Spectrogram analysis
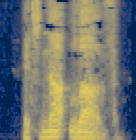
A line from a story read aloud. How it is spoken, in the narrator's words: Dex growled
